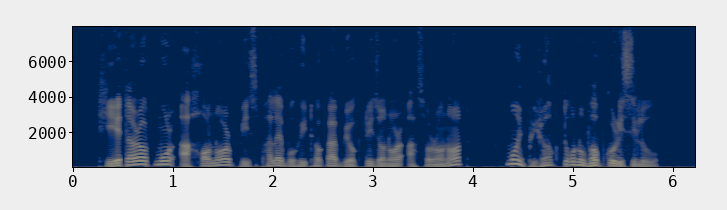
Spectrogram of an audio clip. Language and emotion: Assamese, disgusted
